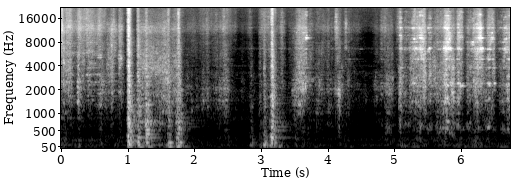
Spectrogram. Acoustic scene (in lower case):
kitchen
